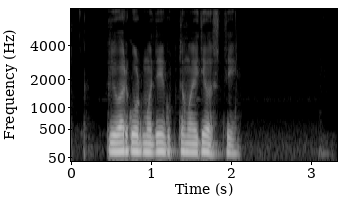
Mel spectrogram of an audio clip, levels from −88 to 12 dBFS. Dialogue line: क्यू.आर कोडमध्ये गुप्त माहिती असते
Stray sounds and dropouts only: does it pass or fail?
pass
